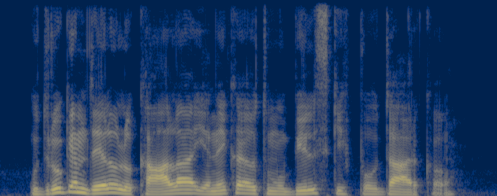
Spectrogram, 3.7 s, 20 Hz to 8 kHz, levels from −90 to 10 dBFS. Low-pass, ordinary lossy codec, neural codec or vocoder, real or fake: none; none; none; real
